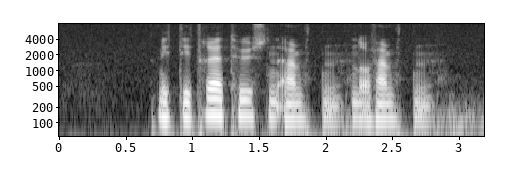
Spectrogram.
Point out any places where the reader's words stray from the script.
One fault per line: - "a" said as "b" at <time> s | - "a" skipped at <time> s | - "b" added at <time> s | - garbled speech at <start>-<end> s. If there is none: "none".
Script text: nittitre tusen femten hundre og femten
none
